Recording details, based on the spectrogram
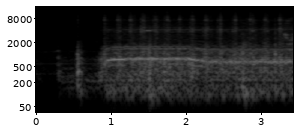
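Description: A home sewing machine stitches fabric for a top. A few light clicks come first, then a rapid, steady mechanical whir that runs close and evenly to the end.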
